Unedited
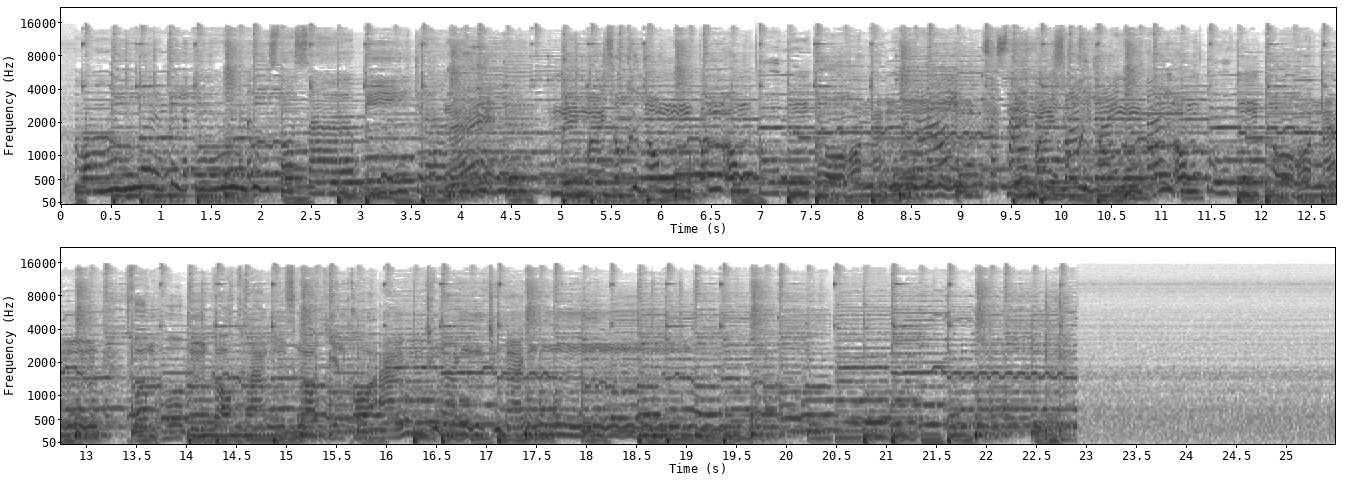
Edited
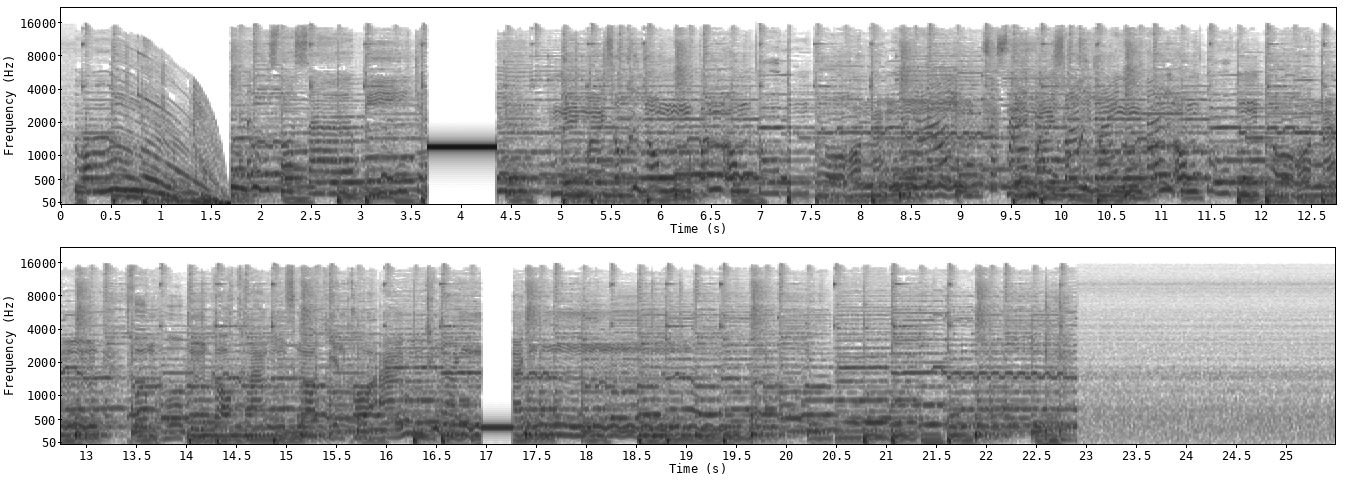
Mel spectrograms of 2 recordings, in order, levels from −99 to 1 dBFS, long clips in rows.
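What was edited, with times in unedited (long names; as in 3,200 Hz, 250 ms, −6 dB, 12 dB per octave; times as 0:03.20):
0:00.59: tape stop 1.11 s
0:03.66–0:04.36: beep over 1,190 Hz −7 dBFS
0:07.30–0:07.95: fade in, from −14 dB
0:16.94–0:17.26: beep over 345 Hz −19 dBFS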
